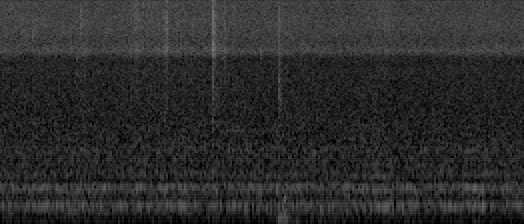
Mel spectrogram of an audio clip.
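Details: Asian honey bees buzzing at a cavity nest during a harvest: a steady, droning hum with strong low tones, holding level throughout, with a few faint clicks and taps.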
